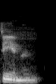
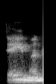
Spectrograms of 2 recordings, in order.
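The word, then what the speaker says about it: daemon: the Greek sense the d-a-e-n-e-m-o-n which is just pronounced demon a lot of people like to say Damon or whatever but it just it's just demon as well um and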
